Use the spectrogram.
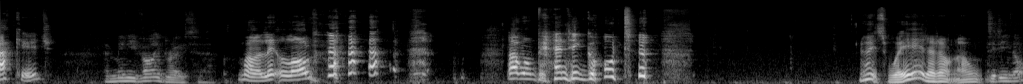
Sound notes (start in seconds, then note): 1.3 voiceover; 3.2 laughs; 10.1 voiceover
